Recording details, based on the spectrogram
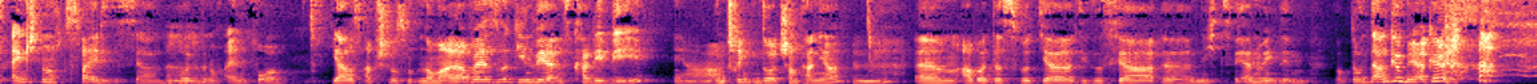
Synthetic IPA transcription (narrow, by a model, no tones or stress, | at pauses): sʔaɪɡŋ̩tlɪçnuːɐnɔχt͡sv̥aɪdiːzəsjaːɐnəvɔltn̩viːɐnɔχʔa̰ɪnənfoːɐ | jaːʁəsʔapʃlʊsnɔɐmaːlɐvaɪzəɡeːənviːɐjaːɪnskʰaːdeːveːjʊntːʁ̥ɪŋkŋ̩dɔɐtʃampʰanjɐ | ʔɛːmʔaːbɐdasv̥ɪɐtjaːdiːzəsjaːɐʔɛːnɪçt͡sv̥eːɐdn̩veːɡŋ̩deːm | ɔk̚taʊn̚d̥aŋkəmɛɐkl̩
